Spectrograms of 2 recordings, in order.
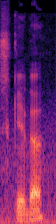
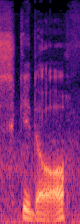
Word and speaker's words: Skiddaw: If you're a local, you'll call it Skidder. Most people will know it as Skiddaw. Either's fine, to be honest. But yeah, all I've been doing is just keeping it dead simple.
